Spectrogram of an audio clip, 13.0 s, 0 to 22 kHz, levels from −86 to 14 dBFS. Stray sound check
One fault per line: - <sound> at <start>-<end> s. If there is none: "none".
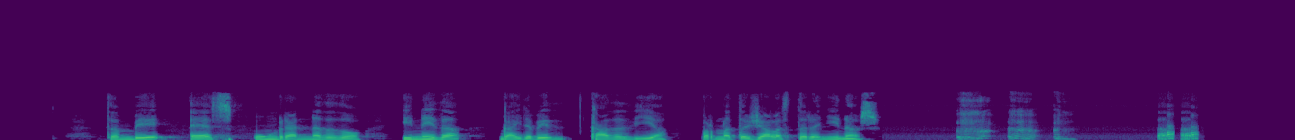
- laugh at 9.5-10.8 s
- laugh at 11.6-12.0 s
